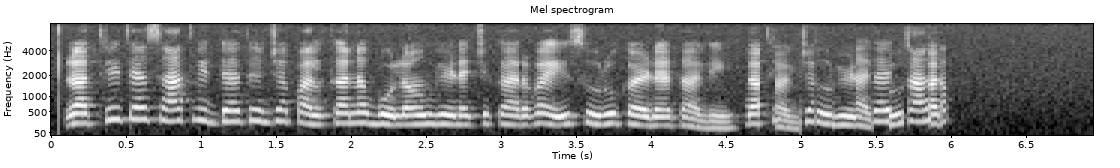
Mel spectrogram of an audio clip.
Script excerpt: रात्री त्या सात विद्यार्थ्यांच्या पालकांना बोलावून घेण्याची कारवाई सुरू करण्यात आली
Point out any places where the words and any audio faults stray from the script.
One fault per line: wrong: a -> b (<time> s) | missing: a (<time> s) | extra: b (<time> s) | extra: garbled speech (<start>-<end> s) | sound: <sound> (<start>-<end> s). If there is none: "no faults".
extra: garbled speech (4.6-6.0 s)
